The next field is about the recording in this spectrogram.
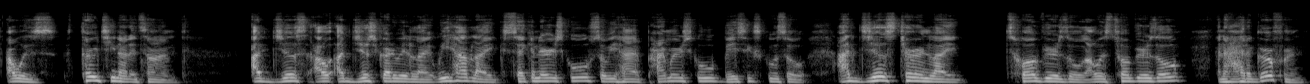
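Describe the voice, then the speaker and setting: A young man in his late teens from Jamaica, telling a story in a slangy, animated way while bantering with his livestream chat. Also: mid-range voice, moderate pace. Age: young adult. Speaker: livestream host. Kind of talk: casual storytelling to live chat.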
